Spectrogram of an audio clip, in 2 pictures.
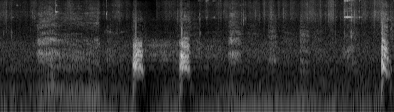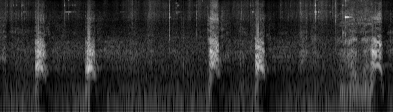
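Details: German Shepherd barking: sharp, loud, broadband barks in uneven bursts, about eight in ten seconds, some in quick pairs, over a steady low hum and faint background sound.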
